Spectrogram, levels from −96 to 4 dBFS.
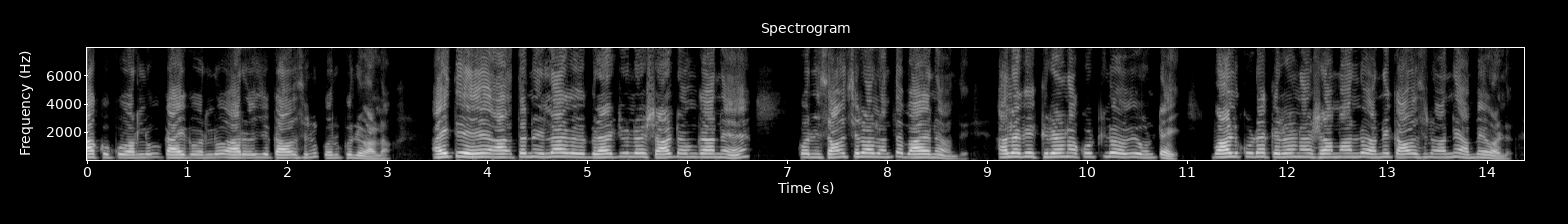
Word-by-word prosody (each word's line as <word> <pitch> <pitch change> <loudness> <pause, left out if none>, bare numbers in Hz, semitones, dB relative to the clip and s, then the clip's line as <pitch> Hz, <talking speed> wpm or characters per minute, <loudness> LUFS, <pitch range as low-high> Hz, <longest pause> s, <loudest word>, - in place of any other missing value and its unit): ఆకు 230 0 +1
కూరలు, 220 0 -2
కాయగూరలు 210 +1 0
ఆ - - +5
రోజు 215 +1 -4
కావాల్సినవి 210 +4 0
కొనుక్కునేవాళ్ళం. 185 -11 -4 0.5
అయితే 265 +3 +5 0.4
అతను 260 +3 -1
ఇలాగ 270 +1 +2 0.2
గ్రాడ్యువల్‌గా 260 +3 +1
స్టార్ట్ 230 +3 +3
అవ్వగానే 245 -3 -1 0.7
కొన్ని 235 -1 -2
సంవత్సరాలంతా 255 +2 0
బాగానే 225 -1 +4
ఉంది. 140 -5 -19 0.4
అలాగే 270 +1 +3
కిరాణా 265 +1 +2
కొట్లు 265 +1 -3
అవి 250 +1 -4
ఉంటాయి. 220 -8 -2 0.4
వాళ్ళు 260 +2 +7
కూడా 270 +1 0
కిరాణా 255 +1 0
సామాన్లు 250 +1 -1
అన్ని 255 +3 -6
కావాల్సిన 235 +1 -2
అవన్నీ 235 +3 -5
అమ్మేవాళ్ళు. 205 - -4
240 Hz, 125 wpm, -23 LUFS, 215-260 Hz, 0.7 s, వాళ్ళు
